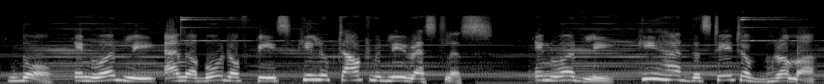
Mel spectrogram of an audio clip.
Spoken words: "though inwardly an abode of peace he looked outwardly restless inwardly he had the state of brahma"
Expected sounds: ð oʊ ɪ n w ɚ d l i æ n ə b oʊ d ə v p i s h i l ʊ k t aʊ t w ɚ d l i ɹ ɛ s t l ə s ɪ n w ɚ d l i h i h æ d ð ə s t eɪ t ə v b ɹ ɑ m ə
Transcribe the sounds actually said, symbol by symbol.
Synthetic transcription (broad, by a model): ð oʊ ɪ n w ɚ d l i æ n ə b oʊ d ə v p i s h i l ʊ k t aʊ t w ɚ d l i ɹ ɛ s t l ə s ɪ n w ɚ d l i h i h æ d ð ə s t eɪ t ə v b ɹ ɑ m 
